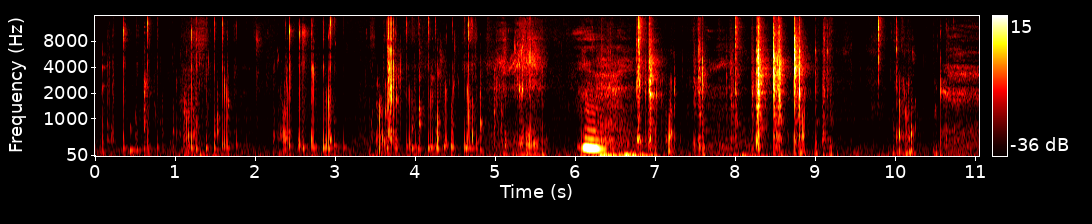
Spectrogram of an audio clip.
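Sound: drinking water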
